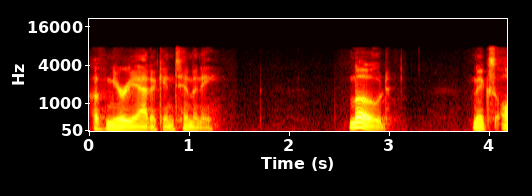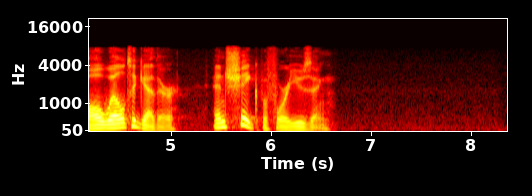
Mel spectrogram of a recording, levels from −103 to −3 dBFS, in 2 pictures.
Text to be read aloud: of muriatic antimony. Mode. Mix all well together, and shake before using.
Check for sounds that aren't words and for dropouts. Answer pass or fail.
pass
